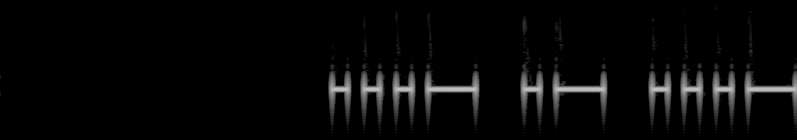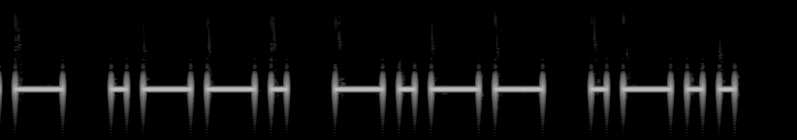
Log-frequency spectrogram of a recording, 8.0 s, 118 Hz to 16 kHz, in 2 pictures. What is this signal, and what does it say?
Morse code, heard as a keyed tone, about 15 wpm, 700 Hz. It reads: VA3PYL
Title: DXCC-100 Call Signs - 6 Characters - Repeated 3x - 15wpm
